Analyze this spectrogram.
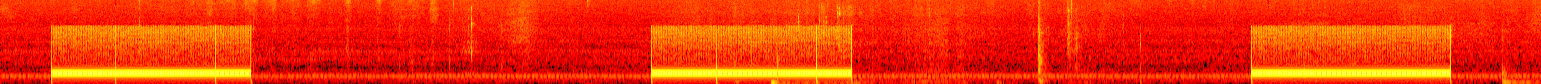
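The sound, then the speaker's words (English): Telephone ringback tone while a call waits to be answered: three steady buzzing tones, each about two seconds long, separated by roughly four seconds of near silence. The tones are fairly loud and heard alone. “we'll try a couple times because she seems to be one of these people that's slow at picking up the phone.”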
